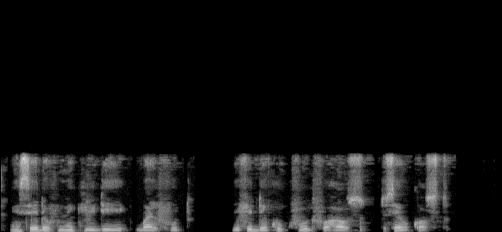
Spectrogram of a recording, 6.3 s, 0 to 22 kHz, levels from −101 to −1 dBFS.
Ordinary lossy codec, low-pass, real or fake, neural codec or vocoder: none; 7.2 kHz; real; none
